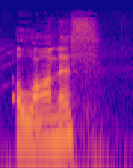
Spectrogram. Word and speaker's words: Alanis: That's Alanis. Alanis. – Alanis. – Morissette. Alanis. – Uh, Rhymes with Adonis.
